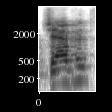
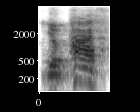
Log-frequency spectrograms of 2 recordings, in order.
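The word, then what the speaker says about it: Japheth: right next we have jaffet all right or javet some people like to call it right um pronounce Yap in Hebrew these are your so-called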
